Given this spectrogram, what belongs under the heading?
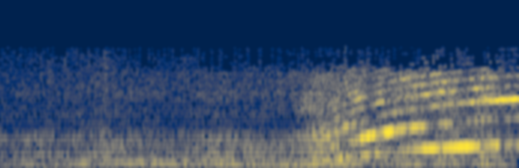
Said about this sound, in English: Boy, I never went to a fire in the chief's car before. We're not going to a fire. Well, this is just as exciting.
